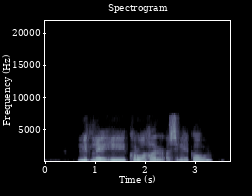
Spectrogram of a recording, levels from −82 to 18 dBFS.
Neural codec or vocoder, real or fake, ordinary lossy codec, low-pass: codec, 16 kHz, 1 kbps, FreqCodec, larger model; fake; AAC, 32 kbps; 7.2 kHz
